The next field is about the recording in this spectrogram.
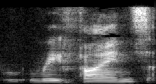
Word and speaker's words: Ralph Fiennes: Ralph Fiennes or Ray Fiennes.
